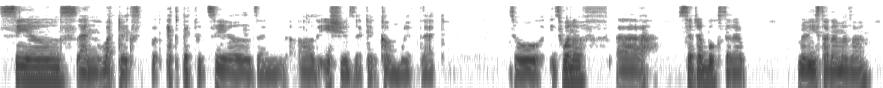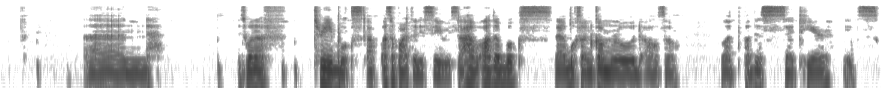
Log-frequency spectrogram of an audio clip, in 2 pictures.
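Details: Adult Jamaican man with a family-inherited stutter (grandfather, father, siblings), who also reports talking fast and having a sore throat that day; stuttering.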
